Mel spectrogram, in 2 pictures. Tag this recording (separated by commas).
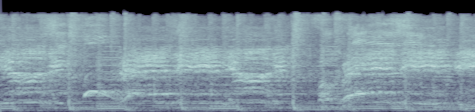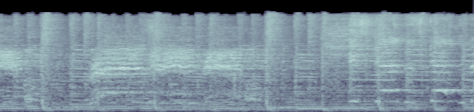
Music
